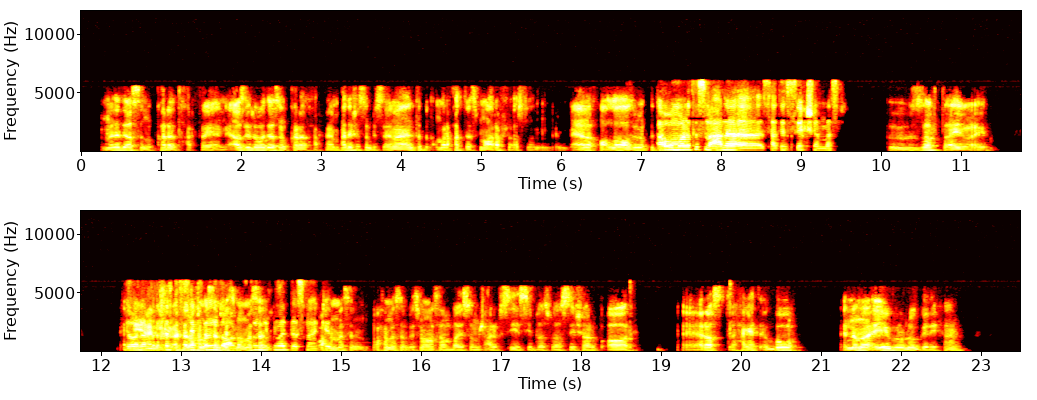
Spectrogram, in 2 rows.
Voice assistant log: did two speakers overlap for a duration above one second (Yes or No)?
Yes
